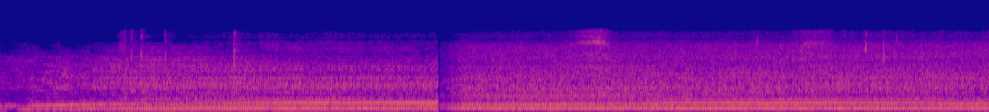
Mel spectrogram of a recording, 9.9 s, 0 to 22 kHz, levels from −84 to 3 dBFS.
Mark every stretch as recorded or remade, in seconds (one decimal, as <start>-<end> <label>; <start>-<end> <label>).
0.0-0.9 remade; 0.9-9.9 recorded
